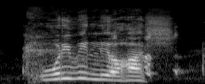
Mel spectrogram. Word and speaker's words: Roque: right he's brazilian right so what is r in portuguese i couldn't tell you h h voice gracie right spacey so if you pronounce it in portuguese he'd be leo hush oh yeah yeah i'm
